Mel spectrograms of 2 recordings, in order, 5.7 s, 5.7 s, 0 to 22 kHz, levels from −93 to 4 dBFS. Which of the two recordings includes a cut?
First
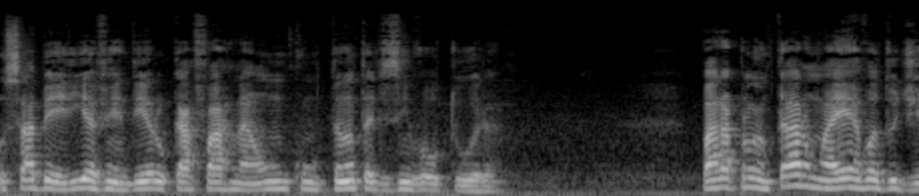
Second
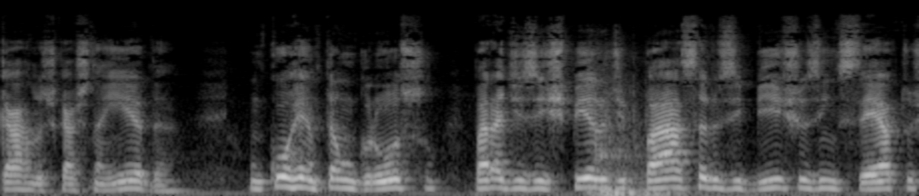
second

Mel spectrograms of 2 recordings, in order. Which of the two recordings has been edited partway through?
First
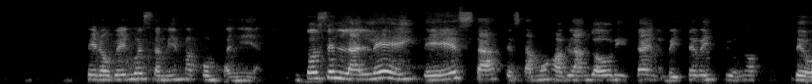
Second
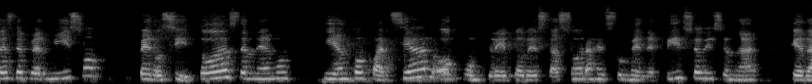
second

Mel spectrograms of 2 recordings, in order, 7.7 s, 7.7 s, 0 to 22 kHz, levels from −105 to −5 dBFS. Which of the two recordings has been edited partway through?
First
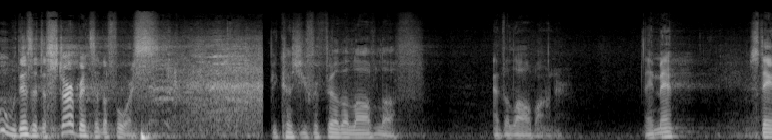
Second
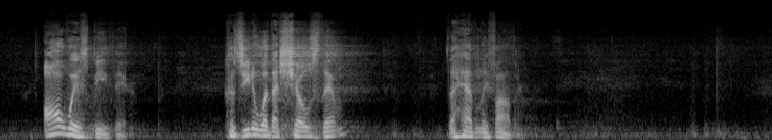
first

